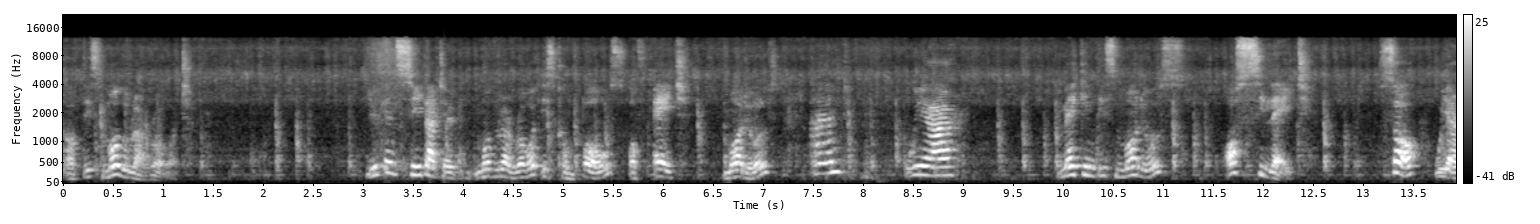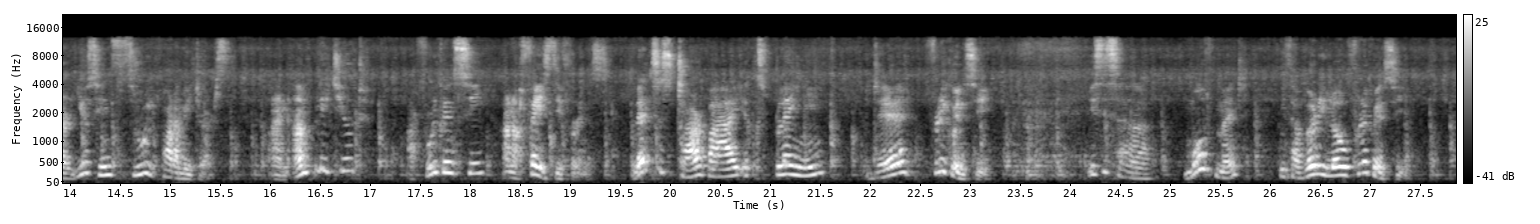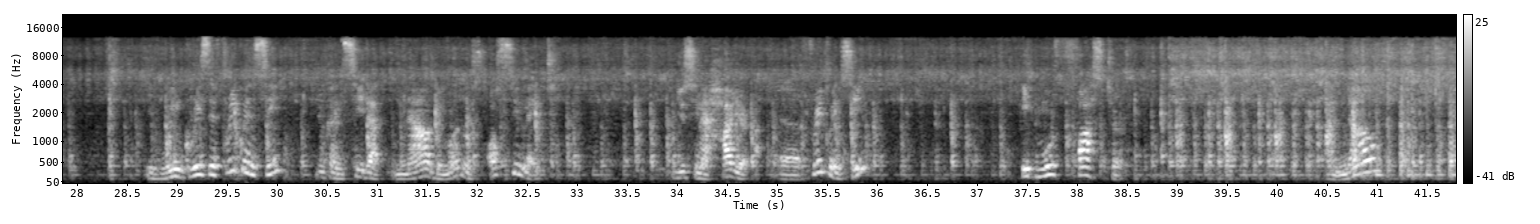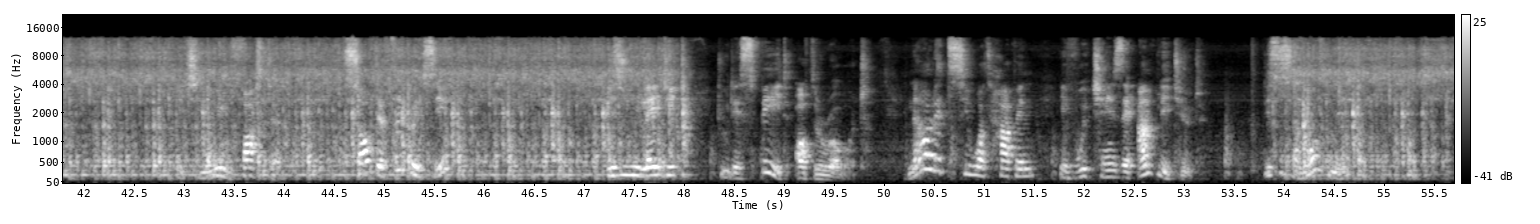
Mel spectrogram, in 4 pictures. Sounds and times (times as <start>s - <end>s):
Speech: 0.0s - 1.4s, 3.0s - 9.0s, 10.0s - 12.6s, 13.2s - 23.3s, 24.2s - 27.4s, 28.7s - 32.9s, 34.0s - 36.0s, 37.4s - 38.6s, 40.5s - 41.2s, 42.8s - 45.9s, 47.2s - 53.2s, 53.8s - 54.8s.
